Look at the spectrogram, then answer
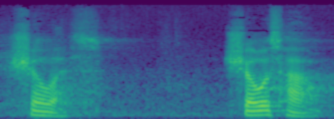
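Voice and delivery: low, soft, simple plea; matter-of-fact prayer. A narrator's reading. Betsy prays in the barracks, matter-of-factly. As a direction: pray it quietly, no show. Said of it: "It was so matter-of-factly".

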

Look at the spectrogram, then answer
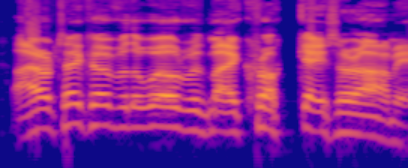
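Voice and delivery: high-pitched comic villain boast. Acted. Co-host imagining a villain with a gator army, mock villain voice. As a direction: declaim like a cartoon supervillain. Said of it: "I wanna know that villain".

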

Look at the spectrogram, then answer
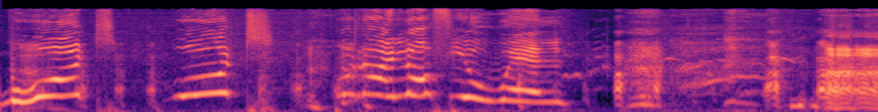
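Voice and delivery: high-pitched mock tearful wail; hammed-up weepy plea, laugh creeping in; Minnie Driver crying. Co-host mimics tearful movie love scene, mock crying. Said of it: "cue Minnie Driver crying".

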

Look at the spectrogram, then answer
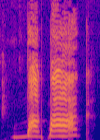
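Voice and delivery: high clucking hen bok bok; chicken impression. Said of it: "that's my chicken impression".

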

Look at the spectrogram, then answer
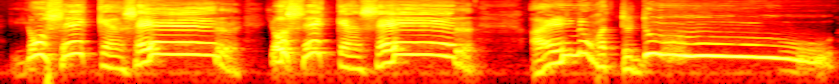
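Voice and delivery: high, drawn-out crowing on the words; rooster crowing. Acted. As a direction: crow it like a rooster, stretching the last word. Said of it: "He started crowing".

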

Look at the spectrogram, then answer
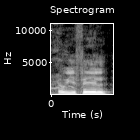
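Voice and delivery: high, loud leprechaun-like Belfast "How you feel?"; mock Belfast accent. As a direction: ham up a Belfast relative putting on the accent. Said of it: "sound like a leprechaun".

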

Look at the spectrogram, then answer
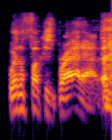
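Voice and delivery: playfully hammed-up search for him; imitating Emily. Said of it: "She was like".

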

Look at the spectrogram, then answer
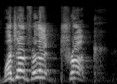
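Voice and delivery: sudden loud, high yell; yelled warning. Retold or imitated. Movie character startling his driver, full yell. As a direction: holler it like an urgent alarm to the driver. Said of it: "And he just yells".

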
